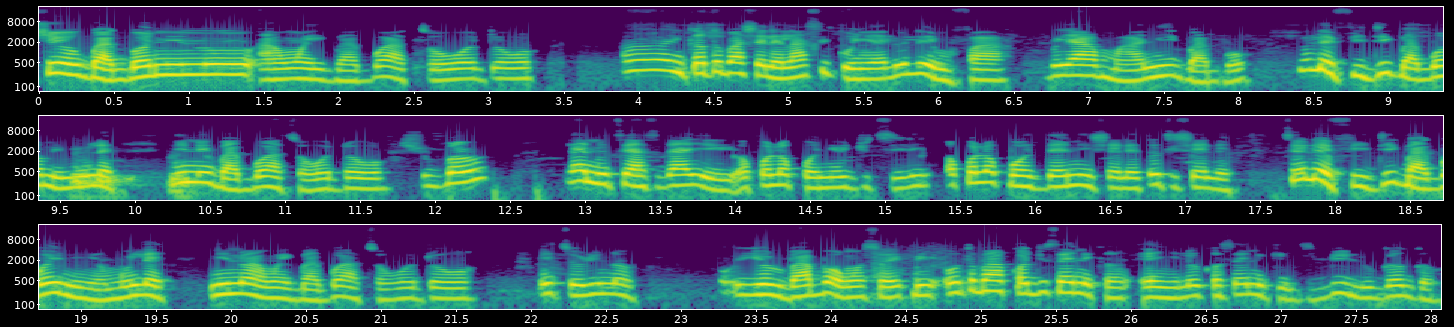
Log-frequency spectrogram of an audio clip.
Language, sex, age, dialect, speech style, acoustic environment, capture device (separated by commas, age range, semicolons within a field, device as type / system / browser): Yoruba, female, 35-44, Nigeria - Ibadan, focused, silence, mobile / Linux / Chrome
